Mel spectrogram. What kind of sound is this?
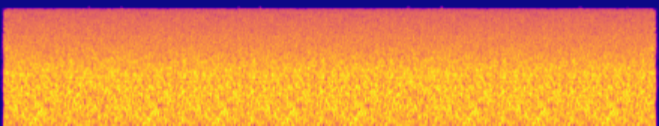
video distortion / malfunction
Frighten Video SFX
malfunction, video, effect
